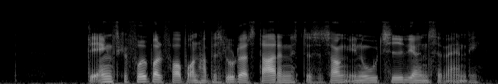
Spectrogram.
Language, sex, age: Danish, male, 29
